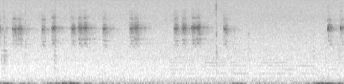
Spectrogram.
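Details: Common kestrel calling in a remote slate quarry in Wales, captured by a hidden drop rig: sharp, high, rapidly repeated 'kee-kee' notes in short bursts over a steady low rumble of wind.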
